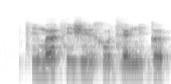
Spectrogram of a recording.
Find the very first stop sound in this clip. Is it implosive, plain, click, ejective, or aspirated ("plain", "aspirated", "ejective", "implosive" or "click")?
aspirated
